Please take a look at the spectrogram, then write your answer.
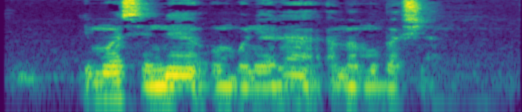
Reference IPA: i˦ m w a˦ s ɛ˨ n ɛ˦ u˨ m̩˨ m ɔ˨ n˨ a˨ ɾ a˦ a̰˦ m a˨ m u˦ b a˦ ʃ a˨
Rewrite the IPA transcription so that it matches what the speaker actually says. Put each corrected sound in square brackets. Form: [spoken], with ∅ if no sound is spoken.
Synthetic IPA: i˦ m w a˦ s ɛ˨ n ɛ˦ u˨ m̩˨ [b] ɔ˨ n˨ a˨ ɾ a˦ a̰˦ m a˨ m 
